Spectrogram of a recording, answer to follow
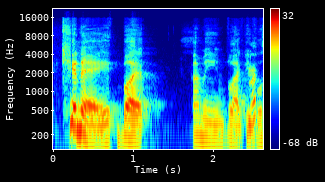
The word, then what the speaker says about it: Kiné: It's Ken, but I mean black people say Ken. They're like, "Okay, you." I'm like, "No, I'm Ken." It's still accented. You know the Ki. The I is pronounced E in French.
